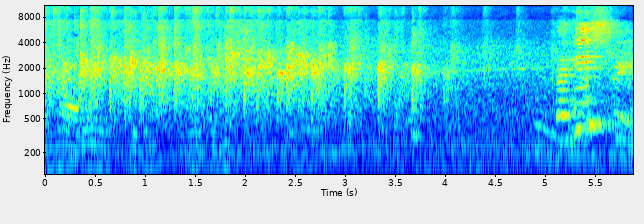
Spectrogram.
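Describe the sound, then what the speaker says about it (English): An audience applauds at a keynote address, with dense, sustained clapping that carries on through the clip beneath an amplified speaking voice. "Let us give him a round of applause."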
